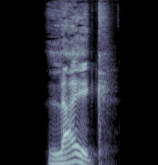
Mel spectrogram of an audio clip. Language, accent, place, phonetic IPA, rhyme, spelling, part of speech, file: German, Germany, Berlin, [laɪ̯k], -aɪ̯k, lik, verb, De-lik.ogg
- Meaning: 1. singular imperative of liken 2. first-person singular present of liken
